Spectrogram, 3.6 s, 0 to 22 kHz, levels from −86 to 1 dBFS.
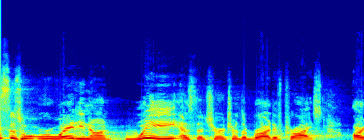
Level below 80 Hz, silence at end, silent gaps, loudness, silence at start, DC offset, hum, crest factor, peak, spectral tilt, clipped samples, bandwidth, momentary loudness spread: -62 dBFS; 0 s; none; -12 LUFS; 0 s; under 0.1%; none; 10 dB; 0 dBFS; -6 dB/octave; under 0.1%; 11 kHz; 7 LU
